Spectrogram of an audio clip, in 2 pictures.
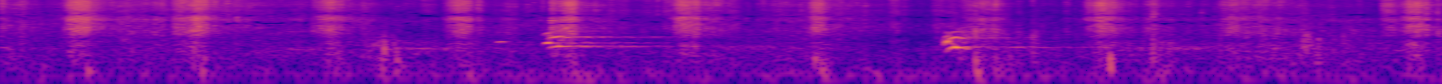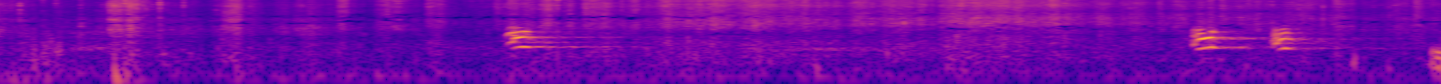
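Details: Mountain Cur pups during training outdoors, giving a few short tonal barks or yips scattered among rustling and footsteps, with a person's voice nearby.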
